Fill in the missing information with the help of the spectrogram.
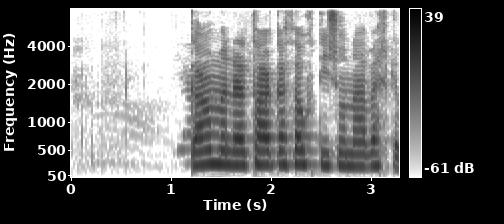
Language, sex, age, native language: Icelandic, male, 12, Icelandic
